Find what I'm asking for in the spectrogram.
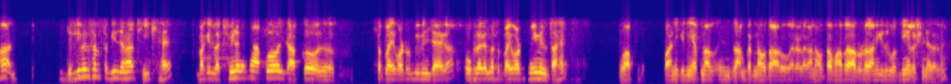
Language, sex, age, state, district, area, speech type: Urdu, male, 45-60, Delhi, East Delhi, urban, conversation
